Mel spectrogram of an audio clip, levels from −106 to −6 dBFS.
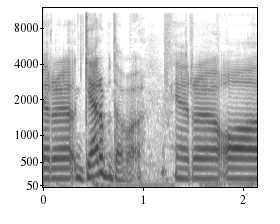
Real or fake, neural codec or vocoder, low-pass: real; none; 10.8 kHz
